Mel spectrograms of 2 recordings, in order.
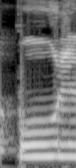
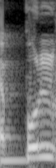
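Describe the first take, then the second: First: पूल with a long, stretched 'oo'; wrong long vowel. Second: पुल with a brief, quick u; short vowel. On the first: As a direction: drag the oo in पूल as the mistake. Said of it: "पूल नहीं बोलेंगे". (पूल में लंबा खिंचा ऊ) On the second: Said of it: "पुल को पूल नहीं बोलेंगे". (पुल में छोटा उ) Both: Shown as a demonstration.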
